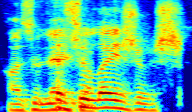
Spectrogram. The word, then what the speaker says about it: Azulejo: These are the Azulejo. Is that correct pronunciation, or is it a soft J? Azulejos.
